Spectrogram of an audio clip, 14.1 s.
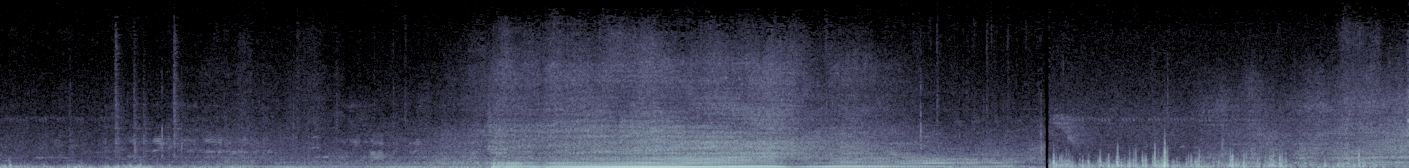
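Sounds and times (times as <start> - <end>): rough uneven rumble: 0.0 - 14.0
racing car engine passing: 2.2 - 10.5, 12.0 - 14.0.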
